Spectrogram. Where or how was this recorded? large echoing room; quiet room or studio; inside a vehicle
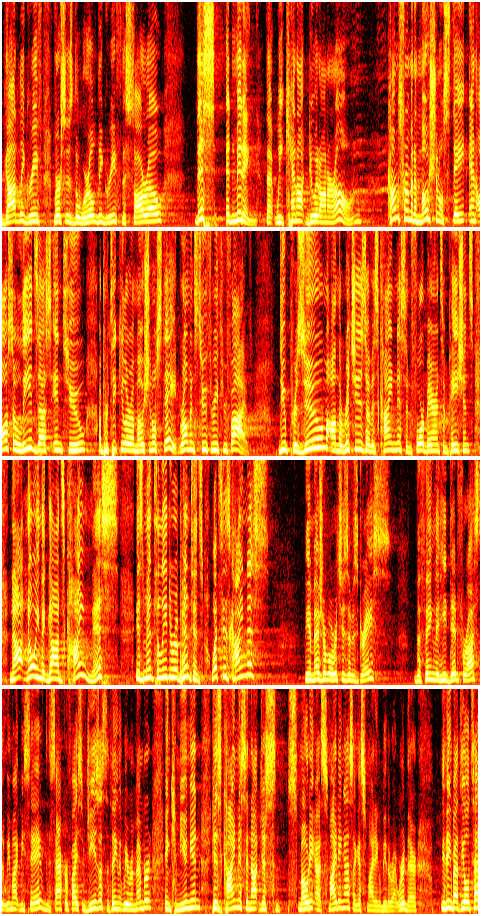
large echoing room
